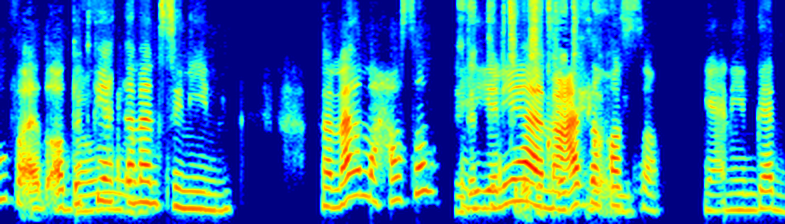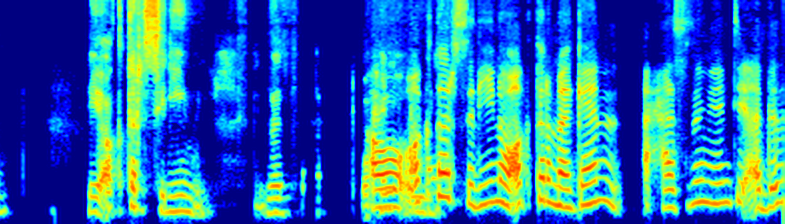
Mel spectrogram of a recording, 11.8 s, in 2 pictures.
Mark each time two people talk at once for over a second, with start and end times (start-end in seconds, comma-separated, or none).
3.4-4.8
